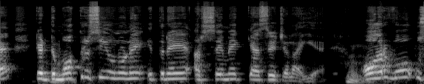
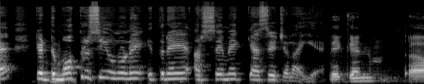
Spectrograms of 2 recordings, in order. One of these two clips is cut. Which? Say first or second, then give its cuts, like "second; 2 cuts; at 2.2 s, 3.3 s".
second; 1 cut; at 3.2 s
